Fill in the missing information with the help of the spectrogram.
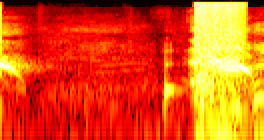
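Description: A short intake of breath, then a single loud, harsh cough right up close to the microphone, bursting out for a moment before cutting off. No one speaks.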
